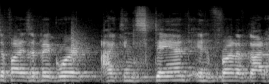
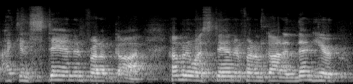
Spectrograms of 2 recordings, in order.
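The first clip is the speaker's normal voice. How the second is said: ordinary delivery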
